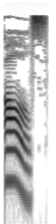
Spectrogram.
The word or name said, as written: all's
